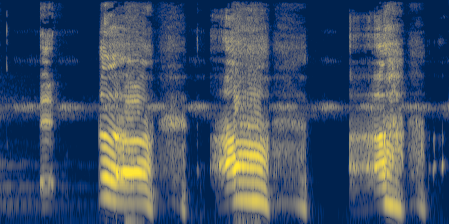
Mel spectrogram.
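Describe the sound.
A wounded man with blood running into his eyes pants and gasps for breath: three long, strained, voiced gasps that sound like groans, with softer breathing in between, loud and without words.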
